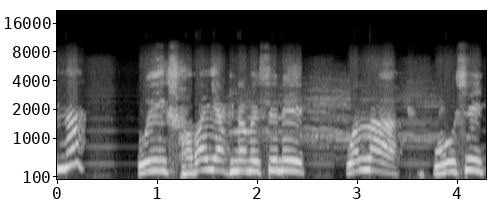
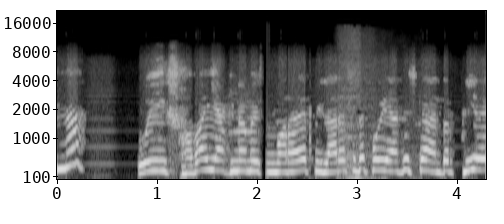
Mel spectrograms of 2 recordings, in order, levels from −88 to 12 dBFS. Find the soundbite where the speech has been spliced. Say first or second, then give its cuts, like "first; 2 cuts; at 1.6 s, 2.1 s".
second; 1 cut; at 2.1 s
